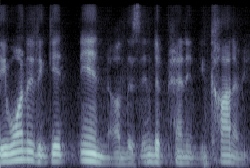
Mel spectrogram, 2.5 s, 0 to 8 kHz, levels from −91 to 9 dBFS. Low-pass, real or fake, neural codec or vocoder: 7.2 kHz; fake; codec, 16 kHz, about 1 kbps, DyCAST, with the encoder's durations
